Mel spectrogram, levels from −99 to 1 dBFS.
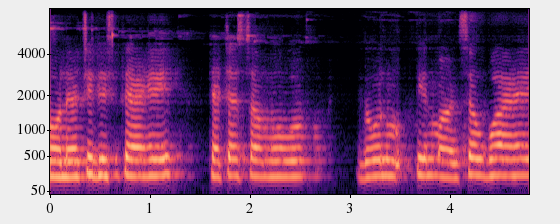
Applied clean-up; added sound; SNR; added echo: neural mask model DeepFilterNet 3.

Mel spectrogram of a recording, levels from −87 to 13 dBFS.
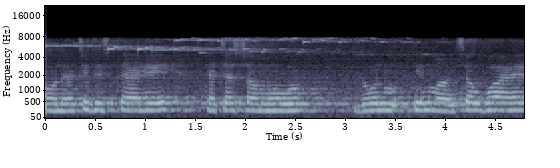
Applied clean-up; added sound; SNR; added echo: none; Chime; 14 dB; reverberation time 2.8 s.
